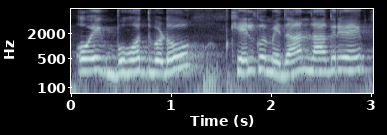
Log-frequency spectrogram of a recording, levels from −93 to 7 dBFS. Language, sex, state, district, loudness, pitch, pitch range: Marwari, female, Rajasthan, Nagaur, -13 LUFS, 250 Hz, 235-265 Hz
